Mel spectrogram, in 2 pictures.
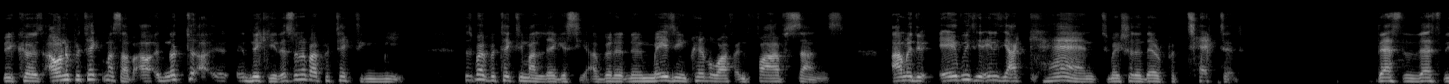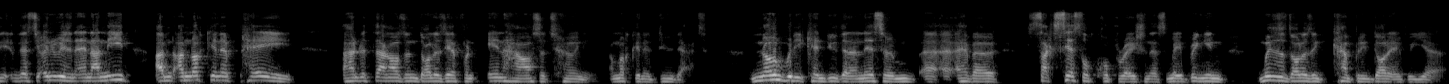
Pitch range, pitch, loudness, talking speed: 135-175 Hz, 150 Hz, -30 LUFS, 195 wpm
